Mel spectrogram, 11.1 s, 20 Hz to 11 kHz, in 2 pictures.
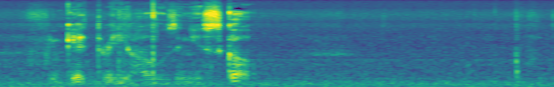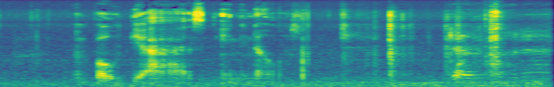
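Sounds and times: whispered voice: 0.5s - 2.5s, 10.1s - 11.0s.

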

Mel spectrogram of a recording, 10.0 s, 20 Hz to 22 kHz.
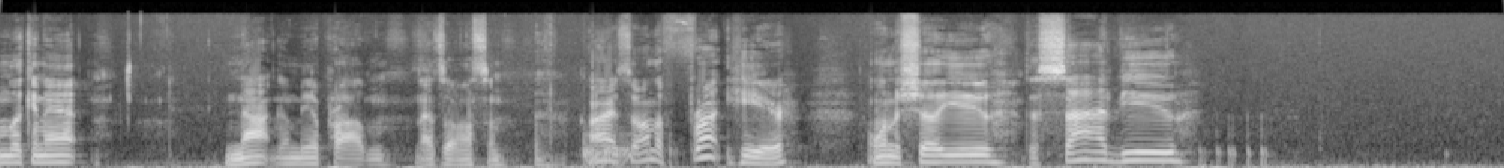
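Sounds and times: microphone handling rumble: 3.4s - 6.4s, 7.9s - 8.7s.

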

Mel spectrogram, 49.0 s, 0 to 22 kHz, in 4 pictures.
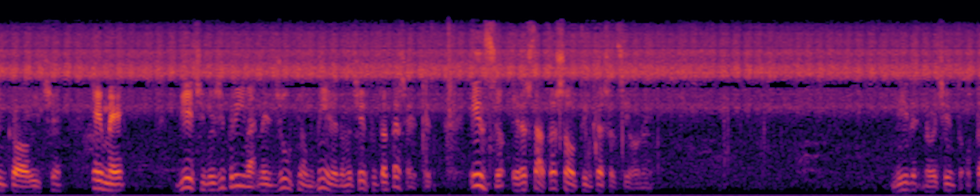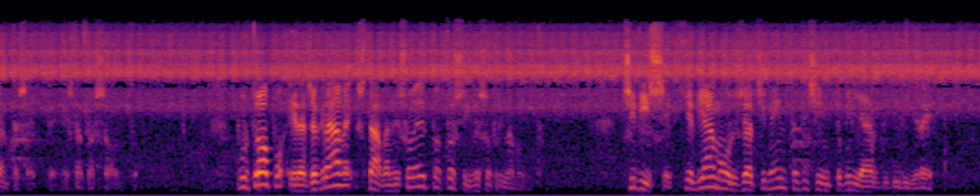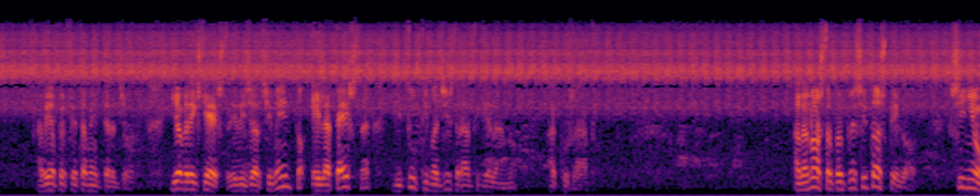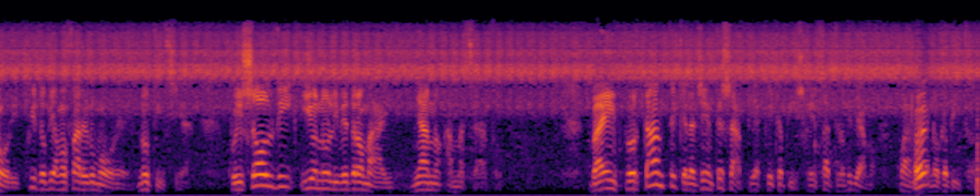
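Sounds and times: insects chorus: 0.0s - 49.0s.

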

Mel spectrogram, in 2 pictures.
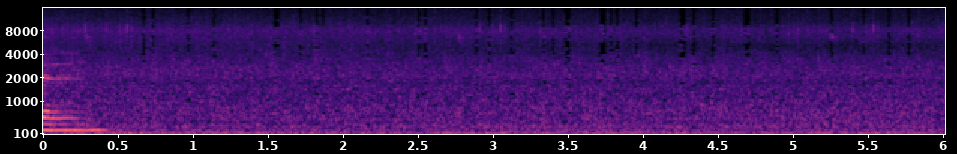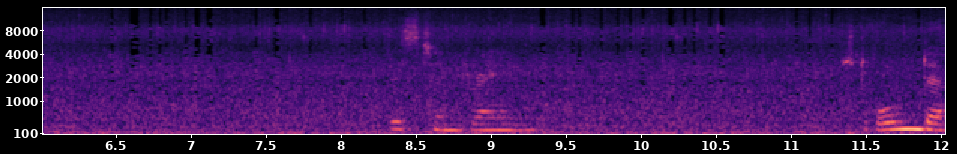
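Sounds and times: low hum: 0.0s - 12.0s
rushing water: 0.0s - 12.0s.

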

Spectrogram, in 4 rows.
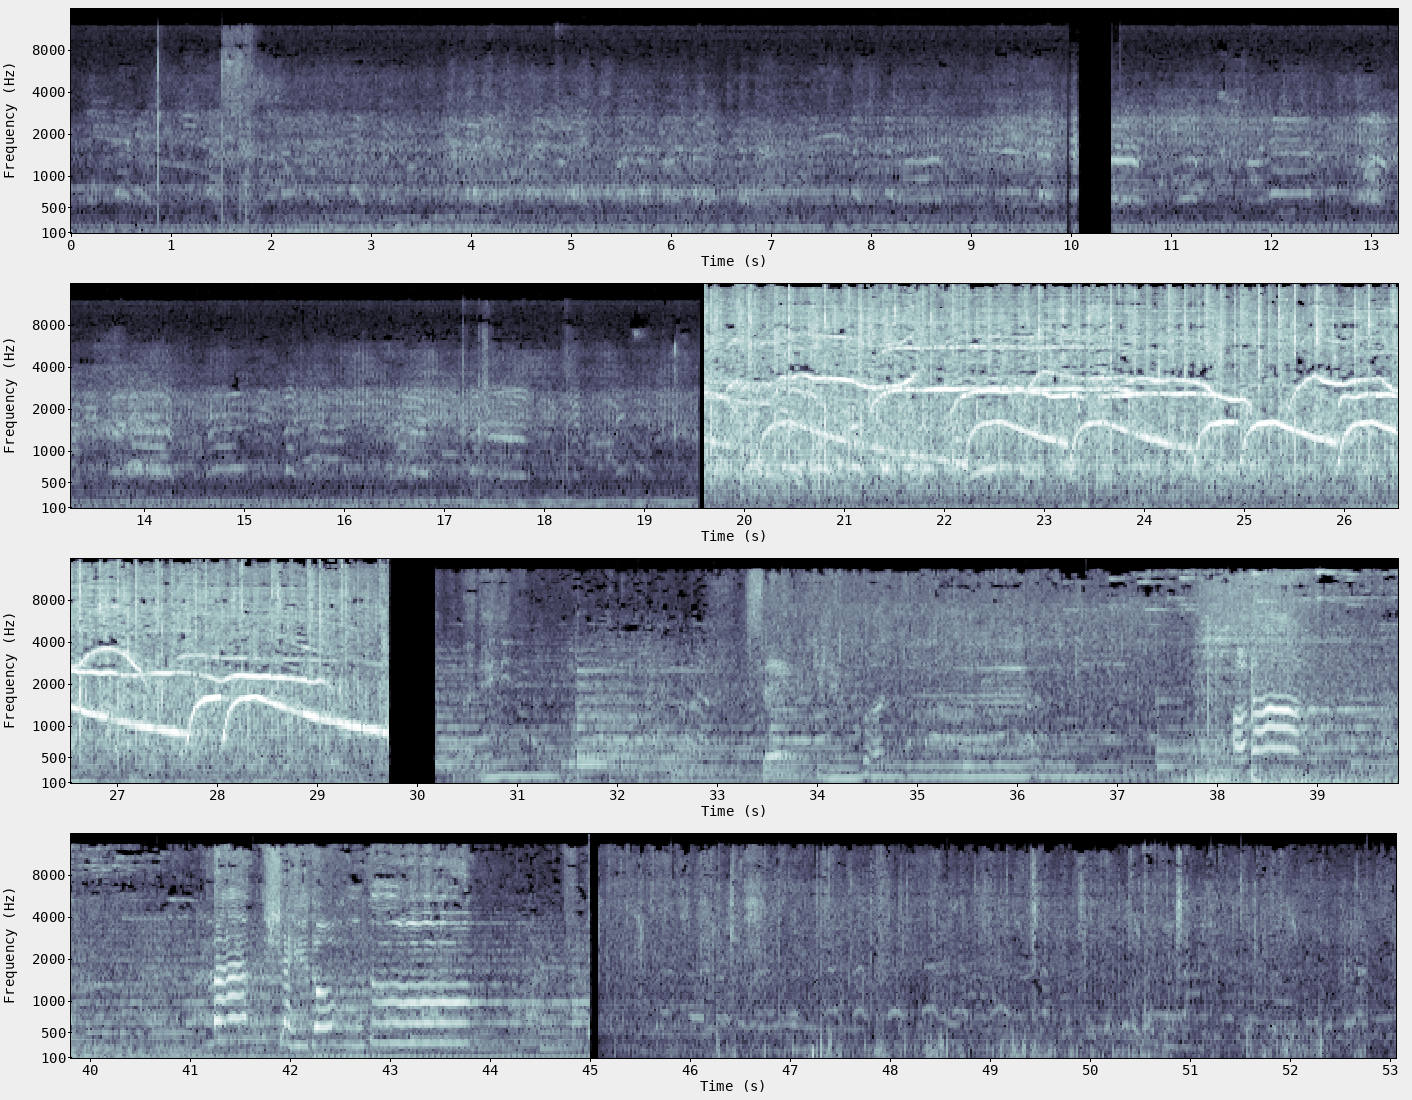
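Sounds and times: emergency vehicle sirens wailing: 0.0s - 18.6s, 19.6s - 29.8s, 30.7s - 45.0s
faint voices: 44.2s - 53.0s.

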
